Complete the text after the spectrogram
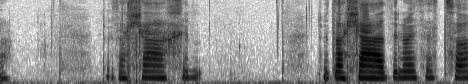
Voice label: "lladd", Welsh

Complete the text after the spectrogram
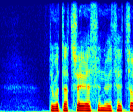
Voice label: "treth", Welsh

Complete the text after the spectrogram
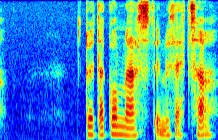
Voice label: "gonest", Welsh

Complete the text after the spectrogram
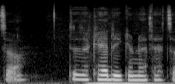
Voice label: "cerrig", Welsh

